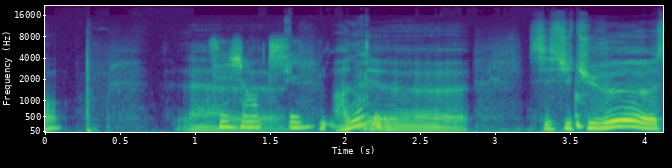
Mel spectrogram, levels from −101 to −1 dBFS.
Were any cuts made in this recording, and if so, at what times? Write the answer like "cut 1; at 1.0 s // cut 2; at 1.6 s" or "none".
cut 1; at 2.1 s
